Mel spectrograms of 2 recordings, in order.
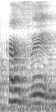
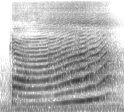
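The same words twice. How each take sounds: First: Said in the usual way. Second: CASEIRO with very long CA and ZEI, long pauses, then RO; syllable by syllable. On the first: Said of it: "agora, nós vamos fazer a leitura". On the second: Shown as a demonstration. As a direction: sound out CASEIRO extremely slowly. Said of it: "vamos observar quantas sílabas ela tem".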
